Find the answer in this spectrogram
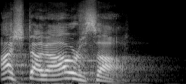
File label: "Asta La Hoursta" (Echo), announcer; gameplay failed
